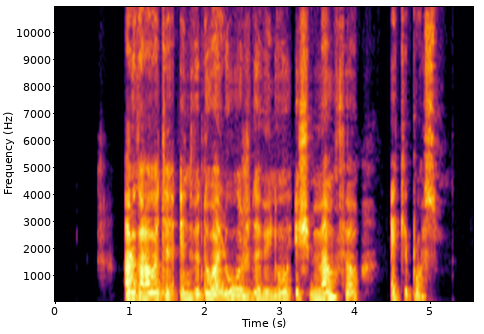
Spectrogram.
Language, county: Lithuanian, Kaunas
